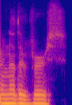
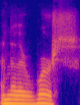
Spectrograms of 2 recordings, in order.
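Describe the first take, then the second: First: It is said in the speaker's plain accent. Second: It is said in an imitated Indian accent.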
